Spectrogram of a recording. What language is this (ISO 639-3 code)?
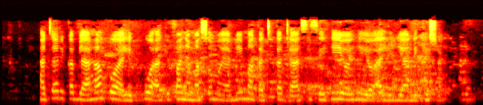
swa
